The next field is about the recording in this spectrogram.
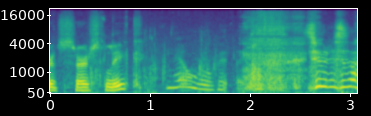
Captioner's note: both laugh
